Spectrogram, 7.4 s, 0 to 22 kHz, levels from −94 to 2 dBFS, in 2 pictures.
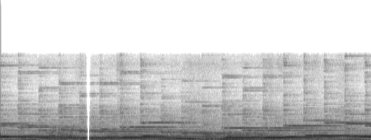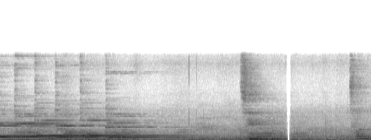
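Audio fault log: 0.85–0.91 s and 6.56–6.62 s, digital broadcast dropout: the sound fades out over about 20 ms and stays muted for about 24 ms, which fits the receiver discarding one corrupted frame.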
